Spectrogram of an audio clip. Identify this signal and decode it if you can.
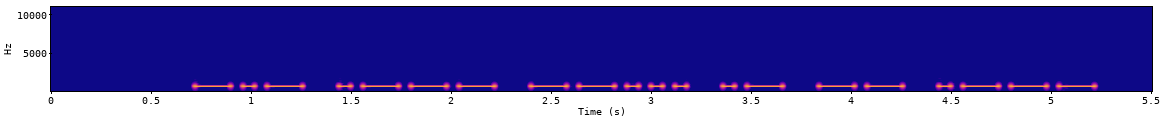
Morse code, heard as a keyed tone, about 20 wpm, 700 Hz. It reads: KJ7AMJ
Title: USA Call Signs - 6 Characters - 4x Character Spacing - 20wpm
